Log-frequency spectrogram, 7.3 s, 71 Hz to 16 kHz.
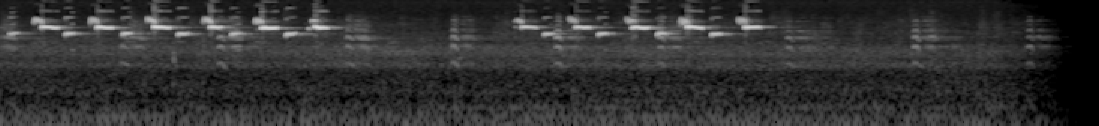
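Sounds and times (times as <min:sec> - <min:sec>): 
great tit Parus major calling: 0:00.0 - 0:05.2.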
